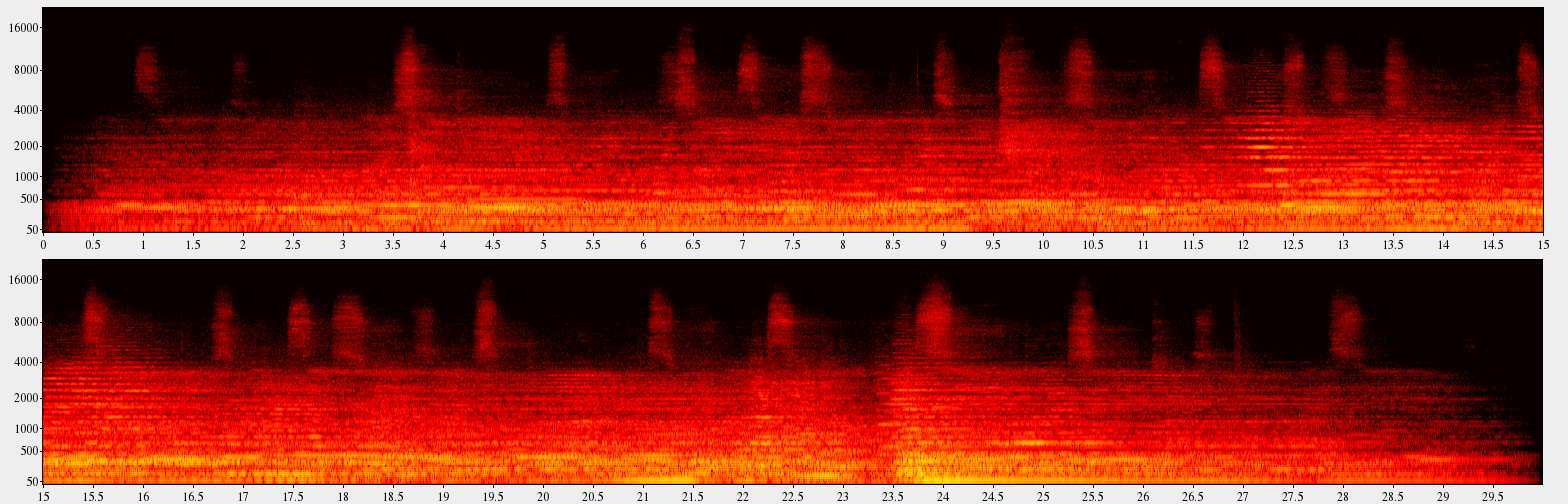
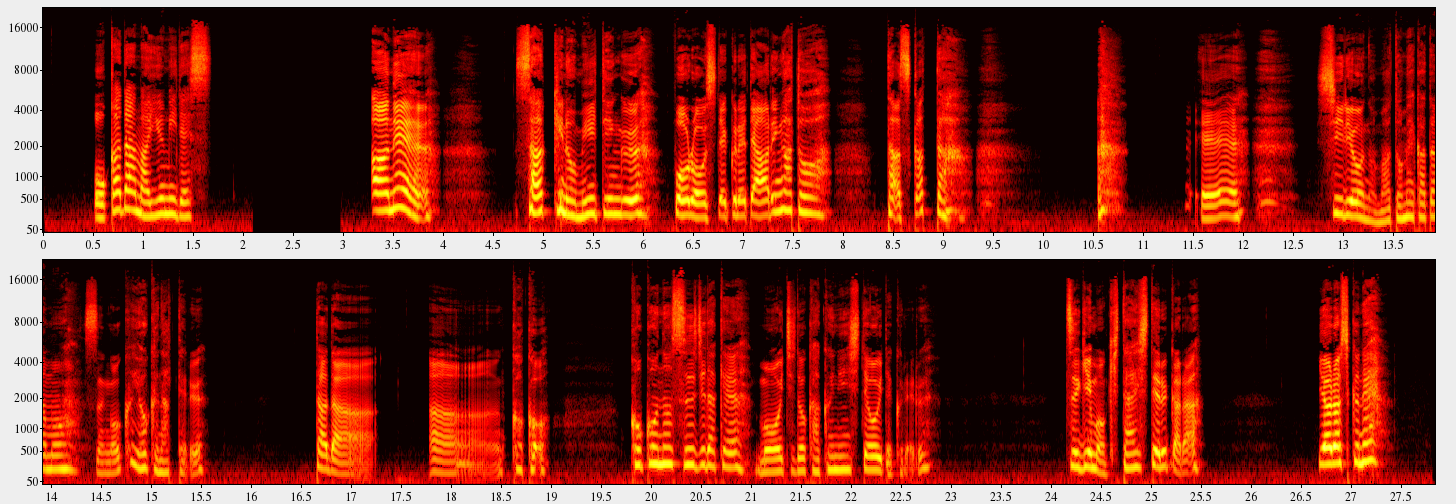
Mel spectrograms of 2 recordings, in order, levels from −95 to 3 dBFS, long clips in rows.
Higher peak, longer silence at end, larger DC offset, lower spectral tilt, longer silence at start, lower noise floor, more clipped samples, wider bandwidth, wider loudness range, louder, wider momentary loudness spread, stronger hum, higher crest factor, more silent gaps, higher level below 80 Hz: second, -18 dBFS vs -2 dBFS; second, 0.35 s vs 0.55 s; neither; first, -7 dB/octave vs -3.5 dB/octave; second, 0.2 s vs 0.55 s; about the same, -63 dBFS vs -65 dBFS; neither; second, 12.5 kHz vs 18.5 kHz; about the same, 8 LU vs 10 LU; second, -37 LUFS vs -24 LUFS; second, 12 LU vs 18 LU; neither; second, 18 dB vs 24 dB; second, none vs 2.11-2.99 s; first, -42 dBFS vs -62 dBFS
